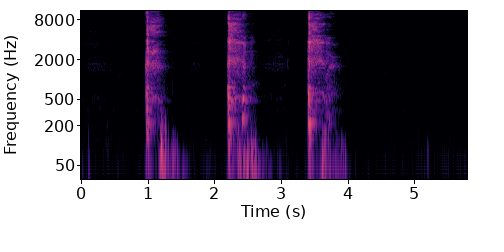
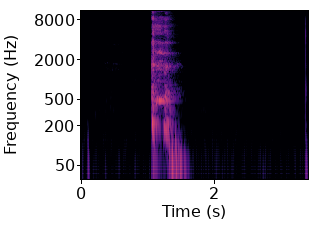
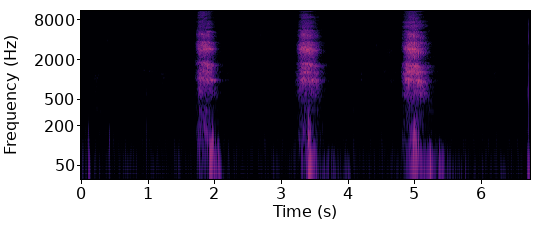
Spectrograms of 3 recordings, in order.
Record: three_cough_length: 5.8 s
three_cough_amplitude: 22364
three_cough_signal_mean_std_ratio: 0.27
cough_length: 3.4 s
cough_amplitude: 7970
cough_signal_mean_std_ratio: 0.26
exhalation_length: 6.7 s
exhalation_amplitude: 4561
exhalation_signal_mean_std_ratio: 0.3
survey_phase: beta (2021-08-13 to 2022-03-07)
age: 45-64
gender: Male
wearing_mask: 'No'
symptom_none: true
smoker_status: Ex-smoker
respiratory_condition_asthma: false
respiratory_condition_other: false
recruitment_source: REACT
submission_delay: 1 day
covid_test_result: Negative
covid_test_method: RT-qPCR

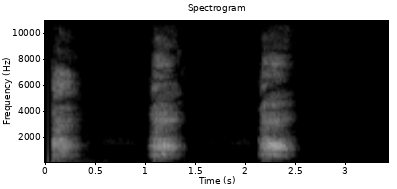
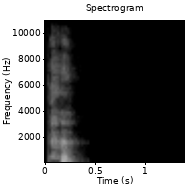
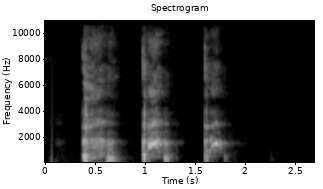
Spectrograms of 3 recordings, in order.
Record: exhalation_length: 3.4 s
exhalation_amplitude: 7472
exhalation_signal_mean_std_ratio: 0.38
cough_length: 1.4 s
cough_amplitude: 16895
cough_signal_mean_std_ratio: 0.27
three_cough_length: 2.7 s
three_cough_amplitude: 28148
three_cough_signal_mean_std_ratio: 0.39
survey_phase: beta (2021-08-13 to 2022-03-07)
age: 65+
gender: Female
wearing_mask: 'No'
symptom_none: true
smoker_status: Ex-smoker
respiratory_condition_asthma: false
respiratory_condition_other: false
recruitment_source: REACT
submission_delay: 1 day
covid_test_result: Negative
covid_test_method: RT-qPCR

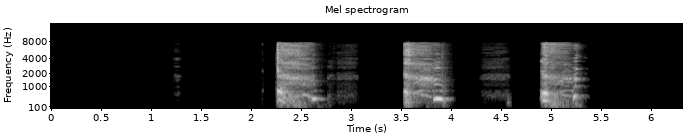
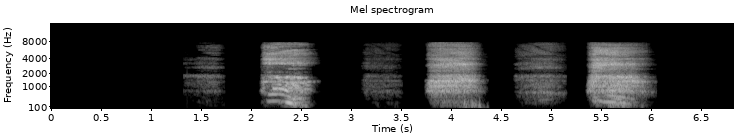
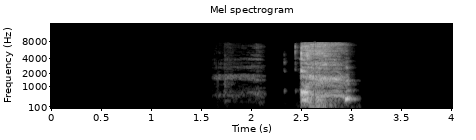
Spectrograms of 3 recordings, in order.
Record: three_cough_length: 6.3 s
three_cough_amplitude: 30016
three_cough_signal_mean_std_ratio: 0.3
exhalation_length: 6.8 s
exhalation_amplitude: 15236
exhalation_signal_mean_std_ratio: 0.41
cough_length: 4.0 s
cough_amplitude: 32736
cough_signal_mean_std_ratio: 0.26
survey_phase: beta (2021-08-13 to 2022-03-07)
age: 45-64
gender: Female
wearing_mask: 'No'
symptom_none: true
symptom_onset: 5 days
smoker_status: Never smoked
respiratory_condition_asthma: false
respiratory_condition_other: false
recruitment_source: REACT
submission_delay: 2 days
covid_test_result: Positive
covid_test_method: RT-qPCR
covid_ct_value: 18.0
covid_ct_gene: E gene
influenza_a_test_result: Negative
influenza_b_test_result: Negative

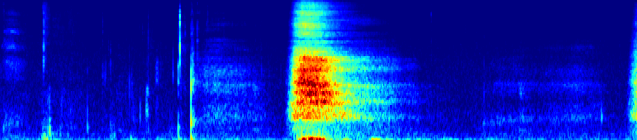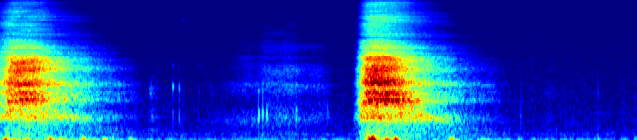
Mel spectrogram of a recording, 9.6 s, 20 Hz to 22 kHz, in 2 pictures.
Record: exhalation_length: 9.6 s
exhalation_amplitude: 4688
exhalation_signal_mean_std_ratio: 0.31
survey_phase: alpha (2021-03-01 to 2021-08-12)
age: 18-44
gender: Female
wearing_mask: 'No'
symptom_cough_any: true
symptom_diarrhoea: true
symptom_fatigue: true
symptom_headache: true
symptom_change_to_sense_of_smell_or_taste: true
smoker_status: Never smoked
respiratory_condition_asthma: true
respiratory_condition_other: false
recruitment_source: Test and Trace
submission_delay: 2 days
covid_test_result: Positive
covid_test_method: RT-qPCR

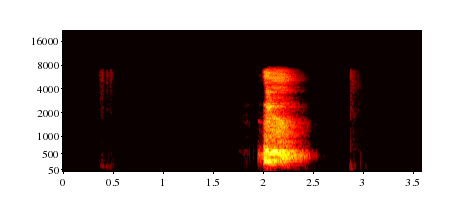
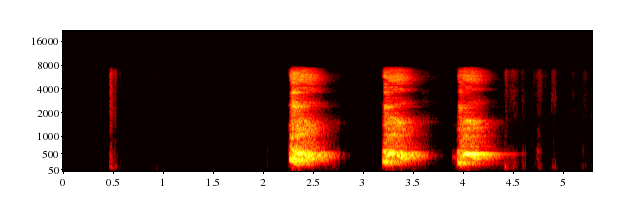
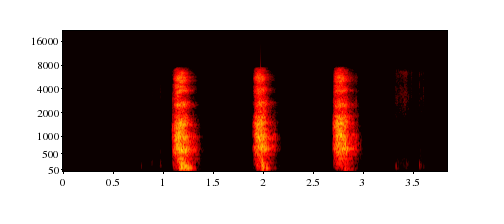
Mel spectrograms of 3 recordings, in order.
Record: cough_length: 3.6 s
cough_amplitude: 28228
cough_signal_mean_std_ratio: 0.24
three_cough_length: 5.3 s
three_cough_amplitude: 27761
three_cough_signal_mean_std_ratio: 0.35
exhalation_length: 3.8 s
exhalation_amplitude: 11444
exhalation_signal_mean_std_ratio: 0.28
survey_phase: beta (2021-08-13 to 2022-03-07)
age: 45-64
gender: Female
wearing_mask: 'No'
symptom_cough_any: true
symptom_runny_or_blocked_nose: true
symptom_sore_throat: true
symptom_fatigue: true
symptom_onset: 3 days
smoker_status: Ex-smoker
respiratory_condition_asthma: false
respiratory_condition_other: false
recruitment_source: Test and Trace
submission_delay: 2 days
covid_test_result: Positive
covid_test_method: ePCR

